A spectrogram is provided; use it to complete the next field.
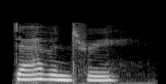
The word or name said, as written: daventry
